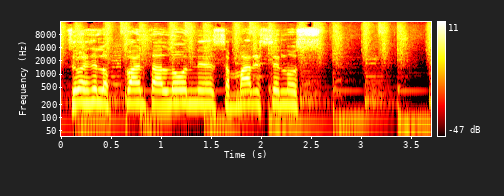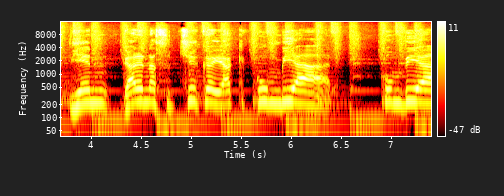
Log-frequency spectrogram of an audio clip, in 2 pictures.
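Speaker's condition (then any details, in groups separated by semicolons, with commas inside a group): No condition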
